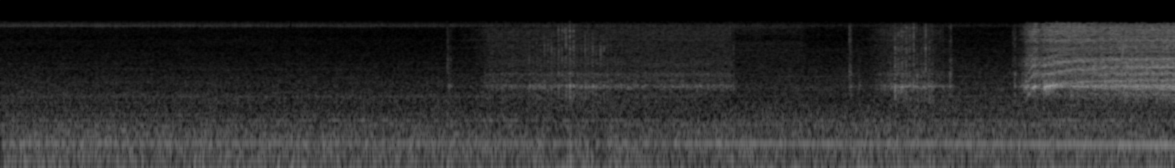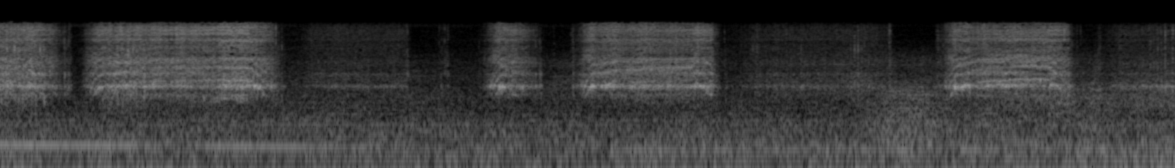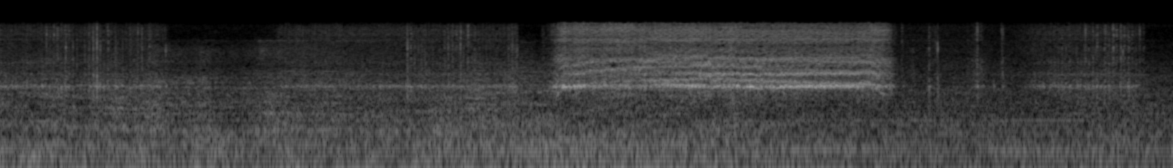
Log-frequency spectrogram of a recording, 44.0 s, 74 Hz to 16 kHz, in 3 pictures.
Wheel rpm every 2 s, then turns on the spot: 0, 0, 0, 30, 20, 10, 80, 100, 130, 20, 20, 100, 20, 80, 30, 30, 20, 30, 120, 140, 30, 20.
6-12 18-20 24-26 28-36 40-44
